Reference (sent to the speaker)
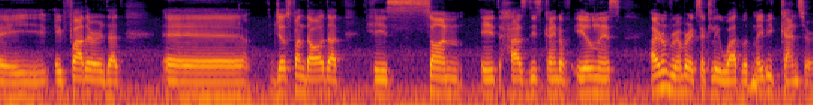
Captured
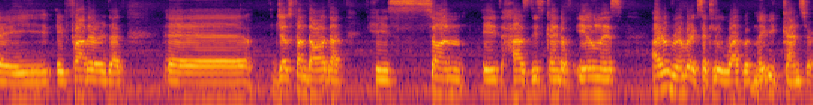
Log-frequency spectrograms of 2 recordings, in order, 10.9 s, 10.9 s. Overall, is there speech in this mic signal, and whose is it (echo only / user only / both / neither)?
echo only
